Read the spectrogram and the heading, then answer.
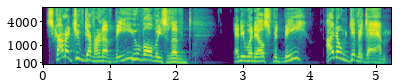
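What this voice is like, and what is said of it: Clark Gable impression. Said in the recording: “That was my impression of Clark Gable. Not too ... good. Pretty ... good.”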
